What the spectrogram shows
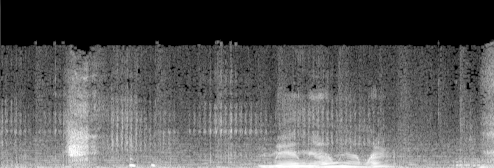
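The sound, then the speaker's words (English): A person's voice imitates a cat with one drawn-out, sassy meow that rises and then falls, fairly loud, after a few soft clicks and rustles. “Were you arguing with a cat?”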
